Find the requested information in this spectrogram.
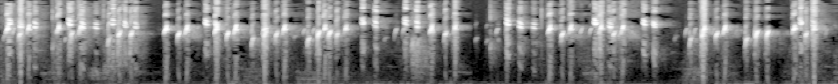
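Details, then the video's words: European goldfinch in continuous song, a fast, bubbling stream of bright chirps, liquid twitters and brief rattles that run on almost without pause against a quiet background. "Goldfinch frequencies to stimulate songbirds"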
